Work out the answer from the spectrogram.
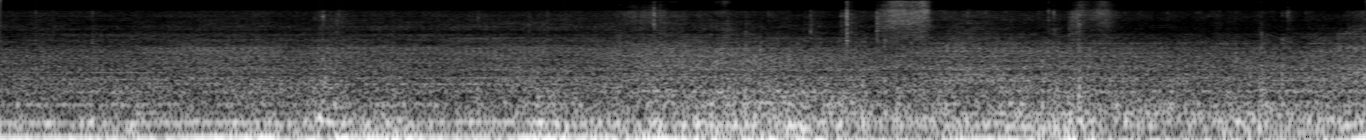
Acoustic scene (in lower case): car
